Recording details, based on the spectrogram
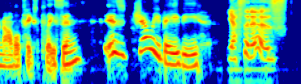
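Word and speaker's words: Djelibeybi: takes place in is jelly baby yes it is it's spelled DJ e l b y b i that's still jelly baby that's definitely Jelly Baby did not catch that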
